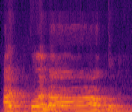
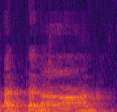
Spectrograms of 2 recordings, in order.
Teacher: طا کو پر پڑھیں گے، تا کو پر نہیں پڑھیں گے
